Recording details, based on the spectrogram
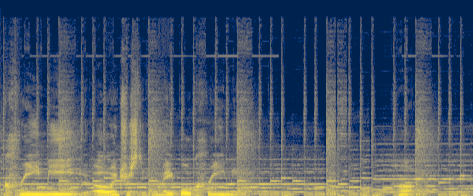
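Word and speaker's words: creemee: It's pronounced creamy.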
